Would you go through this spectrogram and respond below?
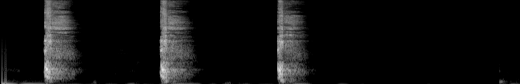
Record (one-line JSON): {"three_cough_length": "5.2 s", "three_cough_amplitude": 32768, "three_cough_signal_mean_std_ratio": 0.25, "survey_phase": "beta (2021-08-13 to 2022-03-07)", "age": "45-64", "gender": "Female", "wearing_mask": "No", "symptom_none": true, "smoker_status": "Never smoked", "respiratory_condition_asthma": false, "respiratory_condition_other": false, "recruitment_source": "REACT", "submission_delay": "2 days", "covid_test_result": "Negative", "covid_test_method": "RT-qPCR", "influenza_a_test_result": "Negative", "influenza_b_test_result": "Negative"}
